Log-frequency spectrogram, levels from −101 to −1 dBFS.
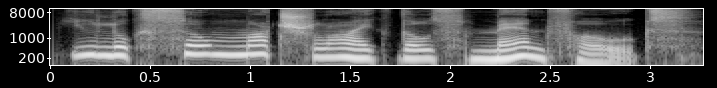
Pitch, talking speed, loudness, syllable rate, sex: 220 Hz, 145 wpm, -17 LUFS, 2.9 syllables/s, female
